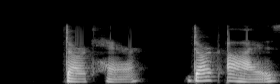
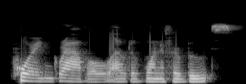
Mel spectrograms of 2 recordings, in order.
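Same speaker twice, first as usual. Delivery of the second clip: ordinary delivery, nothing marked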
